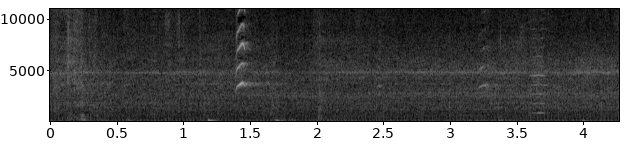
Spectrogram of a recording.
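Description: Outdoor ambience with a steady low hum, a few dull bumps in the first two seconds, and a short high chirp about a second and a half in.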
